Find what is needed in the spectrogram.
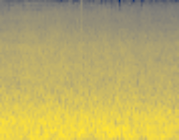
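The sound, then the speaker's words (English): A steady, dense roar of ocean waves breaking against rocks, fairly loud, with a constant rushing wash and no distinct pauses between surges. No voices. “More waves.”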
